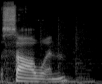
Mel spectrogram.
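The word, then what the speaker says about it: Samhain: look at that and you go oh Sam Hayne but no it's uh yeah my understanding is the iation is sa but yeah it is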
